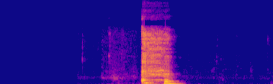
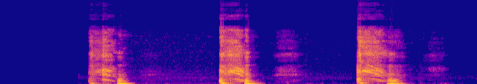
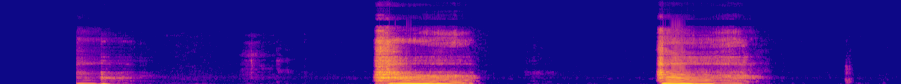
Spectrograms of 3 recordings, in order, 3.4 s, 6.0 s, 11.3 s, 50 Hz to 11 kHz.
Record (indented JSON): {
  "cough_length": "3.4 s",
  "cough_amplitude": 28772,
  "cough_signal_mean_std_ratio": 0.27,
  "three_cough_length": "6.0 s",
  "three_cough_amplitude": 28382,
  "three_cough_signal_mean_std_ratio": 0.37,
  "exhalation_length": "11.3 s",
  "exhalation_amplitude": 29829,
  "exhalation_signal_mean_std_ratio": 0.36,
  "survey_phase": "beta (2021-08-13 to 2022-03-07)",
  "age": "65+",
  "gender": "Male",
  "wearing_mask": "No",
  "symptom_none": true,
  "smoker_status": "Never smoked",
  "respiratory_condition_asthma": false,
  "respiratory_condition_other": false,
  "recruitment_source": "REACT",
  "submission_delay": "1 day",
  "covid_test_result": "Negative",
  "covid_test_method": "RT-qPCR",
  "influenza_a_test_result": "Negative",
  "influenza_b_test_result": "Negative"
}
